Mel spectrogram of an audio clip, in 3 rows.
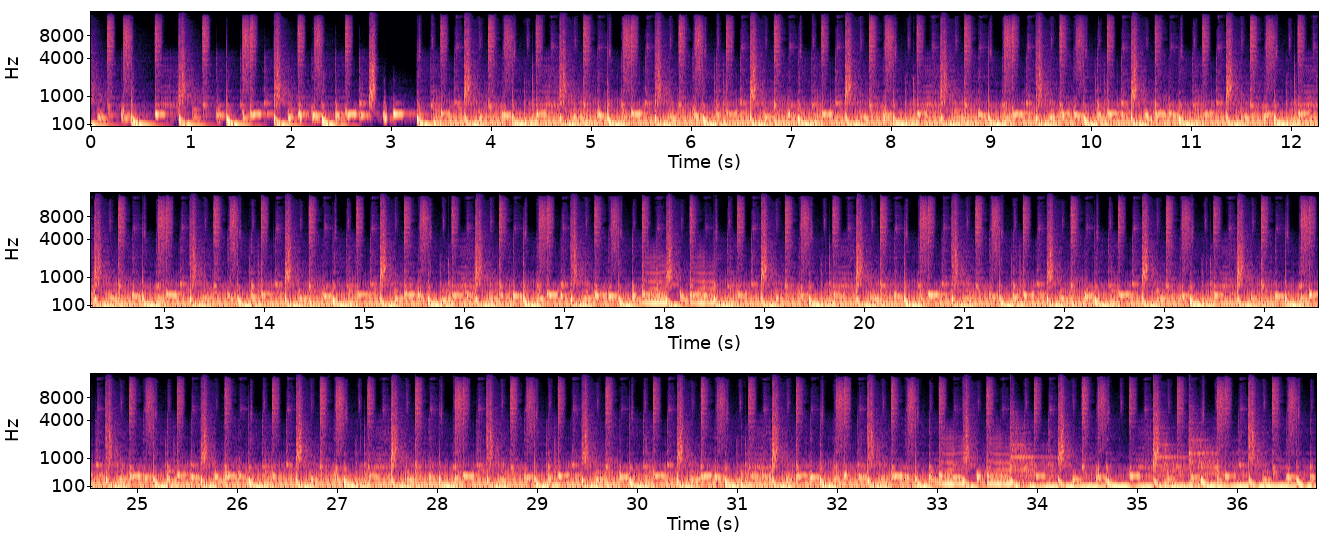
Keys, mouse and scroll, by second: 4.9 alt+click, 8.0 shift+click, 16.4 ctrl++, 16.6 ctrl++, 17.3 space, 19.2 ctrl+-, 19.3 ctrl+-, 19.5 ctrl+-, 30.3 Delete.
